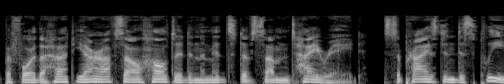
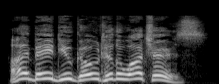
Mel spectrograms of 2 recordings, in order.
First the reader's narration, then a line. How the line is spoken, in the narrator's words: the chief bellowed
